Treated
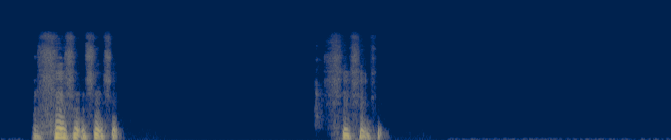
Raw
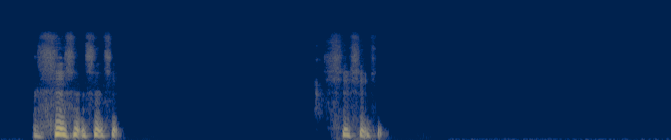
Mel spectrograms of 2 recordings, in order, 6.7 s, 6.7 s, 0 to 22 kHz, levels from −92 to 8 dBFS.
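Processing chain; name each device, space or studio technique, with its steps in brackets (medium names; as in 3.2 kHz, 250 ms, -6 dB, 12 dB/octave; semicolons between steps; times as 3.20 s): octave pedal (harmony voices -12 st -1 dB); trim +2.5 dB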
